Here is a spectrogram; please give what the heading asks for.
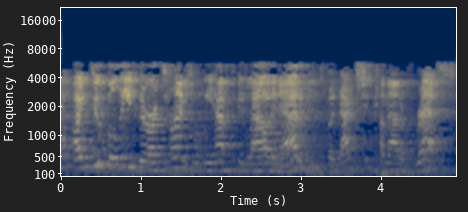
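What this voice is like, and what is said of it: Usual voice. Nothing is said of it.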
